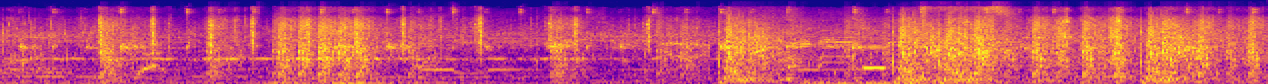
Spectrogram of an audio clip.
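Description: Rapid bursts of gunfire from the Freedom Fighters video game crackle almost continuously, dense overlapping shots rising and falling in intensity, loud and close, with occasional heavier impacts.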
